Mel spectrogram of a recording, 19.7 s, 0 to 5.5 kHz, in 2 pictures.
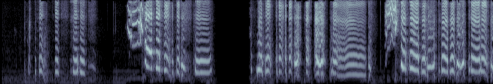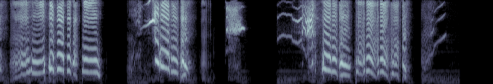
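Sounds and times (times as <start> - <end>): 
happy baby: 0.5 - 1.9, 2.6 - 4.3, 5.0 - 14.7, 15.4 - 18.7.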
